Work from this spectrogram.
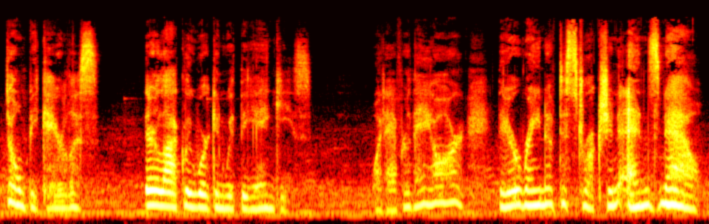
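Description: A woman's voice: a little high, steady tone, normal speed, lightly acted. A woman playing a stern, vengeful, wary infantry soldier who speaks in terse, commanding lines. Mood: resolute, urgent.

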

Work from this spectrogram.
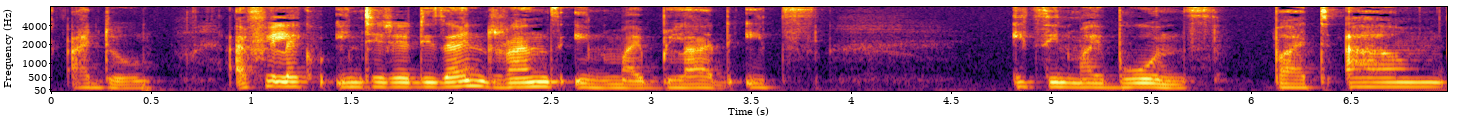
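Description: A young Kenyan woman with a deep, low-pitched voice and a slightly husky edge talks through a casual solo podcast episode. She is chatty and self-affirming, and she laughs at herself easily. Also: darkish tone. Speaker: podcast host.

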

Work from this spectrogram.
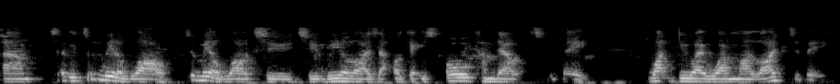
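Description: A man's voice: medium pitch, moderate pace, breathy edge, dull audio. A man in his forties from Vietnam with a Vietnamese accent, talking as an interview guest in a casual, hesitant way with many fillers and restarts. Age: 40s.

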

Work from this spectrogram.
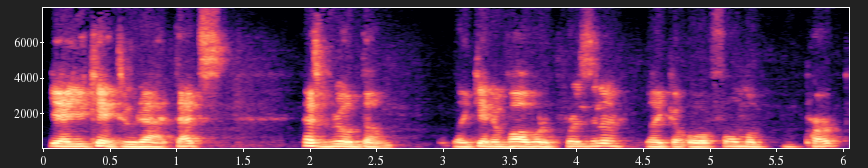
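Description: A man's voice: mid-range voice, steady tone, normal speed, a little mellow, low-quality recording. A man co-hosting a casual live chat show, tossing in colloquial interjections and reading out viewer comments.

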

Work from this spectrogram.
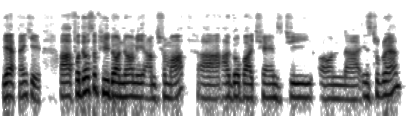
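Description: A chatty man from Sri Lanka tells a story as a podcast guest, his voice sitting a little high. He speaks over a video call and often repeats words as he goes. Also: fairly even intonation, moderate pace, a bit bright. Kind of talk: casual storytelling.

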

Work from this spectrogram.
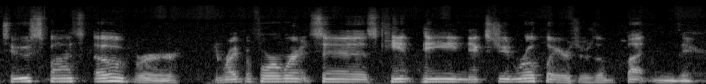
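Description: A man's voice: mid-range voice, lively intonation, slow, a bit bright, rough recording. Man guiding a game over faint noise. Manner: patient, step-by-step explaining, hesitant. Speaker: dungeon master, teacher. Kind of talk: guiding an online tabletop role-playing game.

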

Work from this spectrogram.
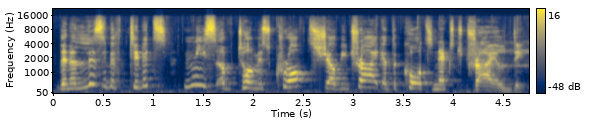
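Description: A woman's voice: on the high side, big pitch swings, normal speed, fairly bright tone, slight background noise. A woman playing a pompous, self-righteous leader of a Puritan witch-hunting club, declaiming archaic English in a comic audio drama. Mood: officious.

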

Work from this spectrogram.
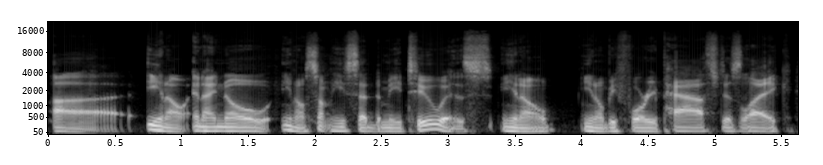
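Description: Deep-voiced man, low and dry. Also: no echo. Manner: reflective, halting, many fillers and restarts. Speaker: podcast guest. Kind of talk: casual heartfelt conversation.

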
